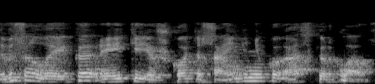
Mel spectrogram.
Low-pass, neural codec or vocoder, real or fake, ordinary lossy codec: 7.2 kHz; none; real; MP3, 32 kbps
